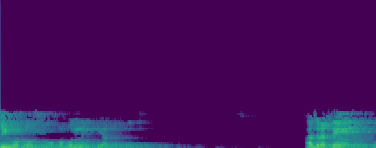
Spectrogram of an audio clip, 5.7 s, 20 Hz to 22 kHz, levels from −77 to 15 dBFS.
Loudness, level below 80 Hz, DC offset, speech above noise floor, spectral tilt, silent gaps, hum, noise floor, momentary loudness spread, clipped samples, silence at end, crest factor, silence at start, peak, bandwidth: -18 LUFS; -66 dBFS; under 0.1%; 61 dB; -2.5 dB/octave; none; none; -78 dBFS; 18 LU; under 0.1%; 0 s; 18 dB; 0 s; -2 dBFS; 5.8 kHz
